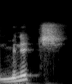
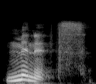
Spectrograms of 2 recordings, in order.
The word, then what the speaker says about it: minutes: here so here uh you had pronounced it like a Portuguese T actually you said minich okay so instead of minut it's minutes minutes minutes all right now give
